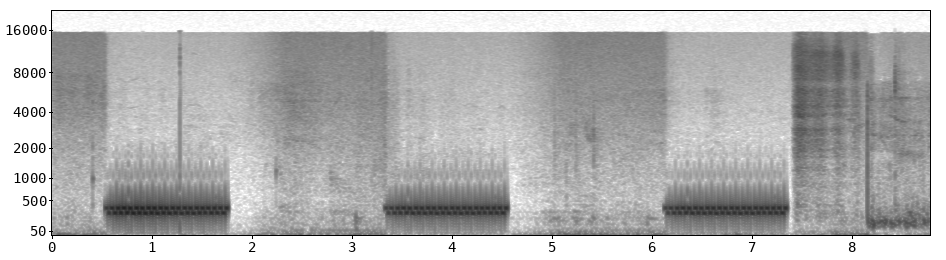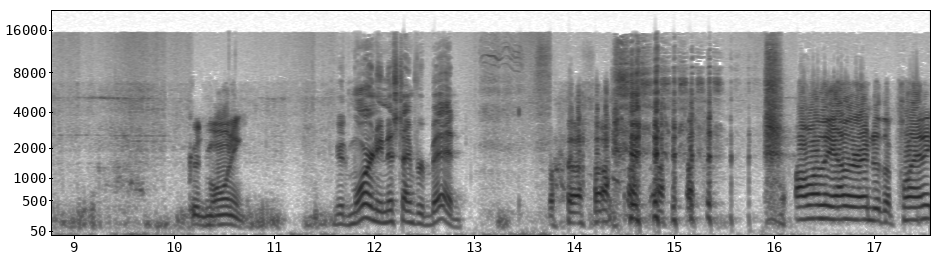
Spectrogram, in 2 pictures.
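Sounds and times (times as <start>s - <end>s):
phone line ringback tones on a call to Australia: 0.5s - 1.8s, 3.3s - 4.6s, 6.1s - 7.4s
laughter: 7.4s - 8.7s, 13.6s - 16.2s
speech: 10.2s - 10.9s, 11.6s - 13.0s, 13.8s - 17.5s.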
